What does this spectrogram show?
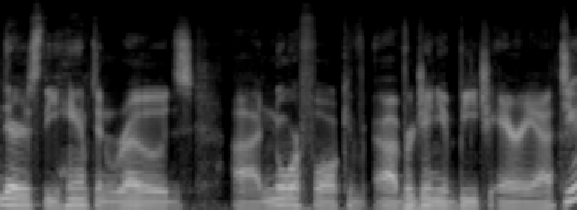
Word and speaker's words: Norfolk: I I always say Norfolk. I say like Norfick.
